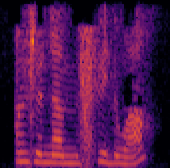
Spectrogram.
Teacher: In sound, the feminine forms, anglaise and suédoise, have a final consonant z, that the masculine anglais and suédois do not. In the masculine, the final s is not pronounced. In the feminine, it represents the sound z.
